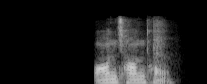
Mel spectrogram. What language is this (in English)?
Chinese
